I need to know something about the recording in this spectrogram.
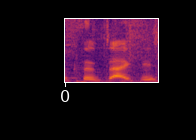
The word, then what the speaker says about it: Sirtaki: I'm gonna ask you to pronounce it. Okay, go on. It's very simple and easy. Yeah. Syrtaki? Yeah, Syrtaki, she got it right.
